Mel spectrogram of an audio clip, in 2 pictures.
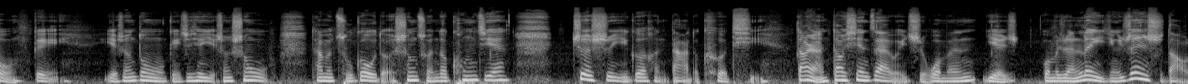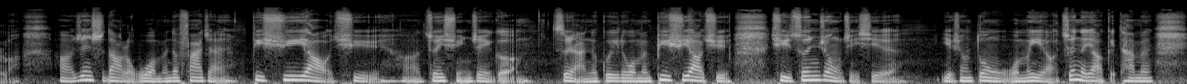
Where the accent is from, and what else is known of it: China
